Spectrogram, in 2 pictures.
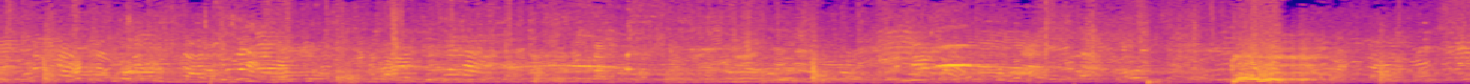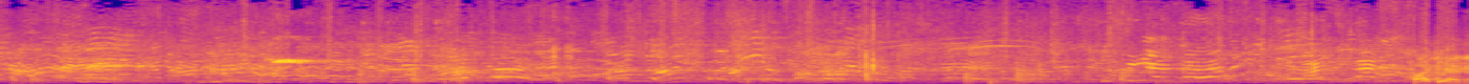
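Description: A large crowd of children and adults chatters loudly outdoors.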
